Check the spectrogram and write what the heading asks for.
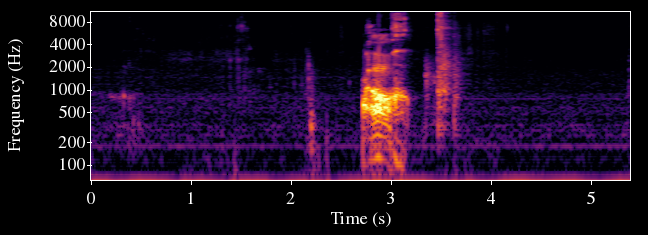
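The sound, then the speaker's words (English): A wet gulp of someone swallowing a handful of nighttime nootropic pills (Huperzine A, sunflower lecithin, 5-HTP, New Mood and vitamin C), followed by a brief vocal exclamation, with faint mouth and handling noises around it. “I just swallowed a fucking handful of pills.”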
